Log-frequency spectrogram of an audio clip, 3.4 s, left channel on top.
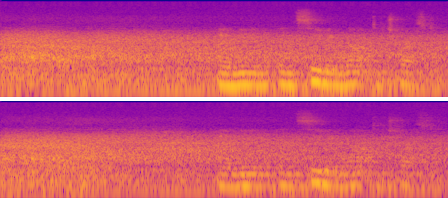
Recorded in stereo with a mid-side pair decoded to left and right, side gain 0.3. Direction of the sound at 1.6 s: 65° left.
